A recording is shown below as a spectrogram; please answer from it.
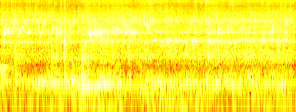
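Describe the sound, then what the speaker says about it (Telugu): Onions sizzle and crackle steadily in hot oil in a pan, loud and close, with faint stirring scrapes and no talking. "ఆయిల్ బాగా హీట్ అయింది. First onions వేసేద్దాము."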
